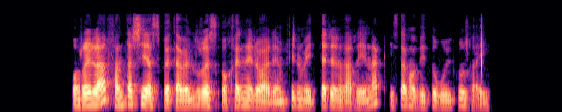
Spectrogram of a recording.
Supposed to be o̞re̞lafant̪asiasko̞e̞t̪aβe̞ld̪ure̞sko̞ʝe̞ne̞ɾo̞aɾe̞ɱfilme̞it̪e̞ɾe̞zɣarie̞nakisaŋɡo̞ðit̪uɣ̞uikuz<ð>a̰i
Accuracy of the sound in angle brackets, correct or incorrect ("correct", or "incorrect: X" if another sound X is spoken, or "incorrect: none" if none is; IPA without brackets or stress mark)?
incorrect: ɣ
